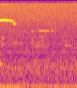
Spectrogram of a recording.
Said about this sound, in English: If you listen carefully, you can hear that it is a beautiful day. You can hear the birds. There was a pheasant out in the background there.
